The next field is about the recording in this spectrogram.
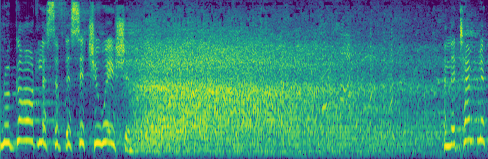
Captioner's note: audience laughing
